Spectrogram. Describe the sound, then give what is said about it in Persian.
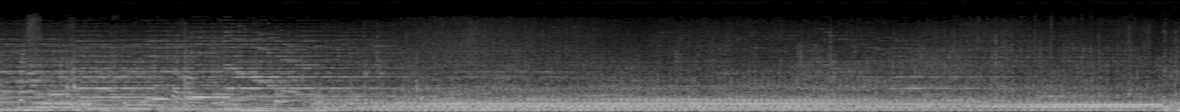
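An aircraft lands on a closed runway. Its engine gives a steady, low droning hum with a faint tonal whine that stays level throughout, and no one speaks. “شما نباید اینجا فرود میمدین، باند بسته است.”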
